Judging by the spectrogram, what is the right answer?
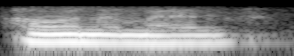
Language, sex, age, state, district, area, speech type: Telugu, male, 18-30, Andhra Pradesh, Krishna, rural, conversation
